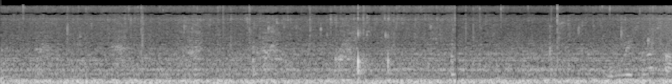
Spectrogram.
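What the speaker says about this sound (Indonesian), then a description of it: "Tumiskan bawang putih dan bawang merahnya." Garlic and shallots sizzle in hot oil in a pan for a lamb curry, a loud, continuous frying hiss with occasional stirring clinks, close up and without talk.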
